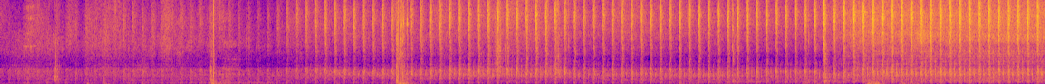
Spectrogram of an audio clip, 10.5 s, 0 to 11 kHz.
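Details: Mazda Xedos 9 at steady idle, loud under the hood: sharp regular knocking, revs even and rising freely on throttle; engine knock, source not yet found.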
